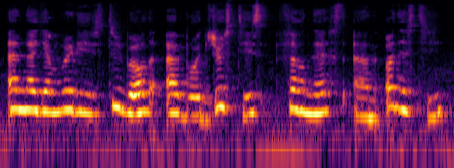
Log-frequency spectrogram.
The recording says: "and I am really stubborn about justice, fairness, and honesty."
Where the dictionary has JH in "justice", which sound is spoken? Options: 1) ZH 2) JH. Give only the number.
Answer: 1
